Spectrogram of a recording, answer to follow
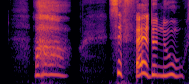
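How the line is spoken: Exclaiming. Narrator (French): s'écria-t-elle

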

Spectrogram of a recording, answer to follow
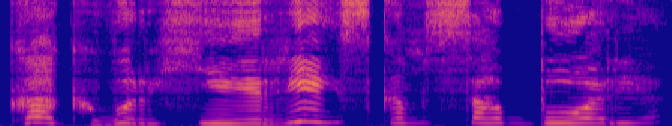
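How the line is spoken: Lisping reverent whisper. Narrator (Russian): Сюсюкая от полноты чувства, благоговейно прошептал Щукарь

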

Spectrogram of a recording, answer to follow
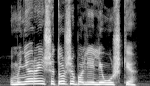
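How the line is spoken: Plain. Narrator (Russian): сказала Зайка Пуша

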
